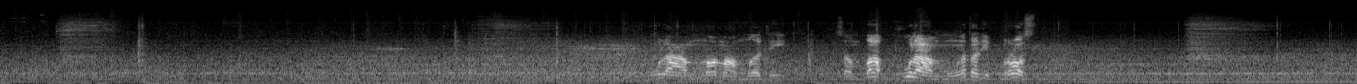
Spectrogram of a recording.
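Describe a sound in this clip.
Tyres roar steadily on a motorway.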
